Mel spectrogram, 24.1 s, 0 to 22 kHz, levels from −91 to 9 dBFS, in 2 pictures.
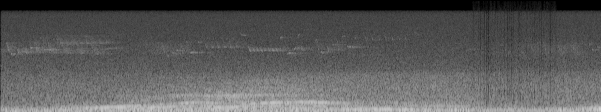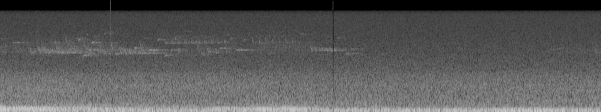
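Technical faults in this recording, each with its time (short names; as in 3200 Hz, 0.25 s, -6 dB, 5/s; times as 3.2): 9.43–11.13 clipped -22.5 dBFS
14.22 pop
18.66–18.68 gap 25 ms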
